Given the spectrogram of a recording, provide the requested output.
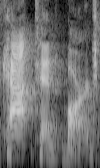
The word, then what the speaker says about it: Tenbarge: make sure and it's captain barge so i asked her so she's like 10 and then barge like the boat so anyway thank you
